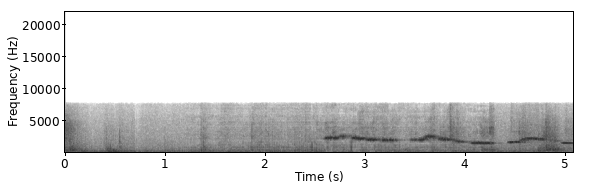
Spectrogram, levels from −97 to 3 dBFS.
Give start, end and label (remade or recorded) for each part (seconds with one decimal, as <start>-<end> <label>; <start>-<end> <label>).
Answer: 0.0-1.2 recorded; 1.2-4.3 remade; 4.3-5.1 recorded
